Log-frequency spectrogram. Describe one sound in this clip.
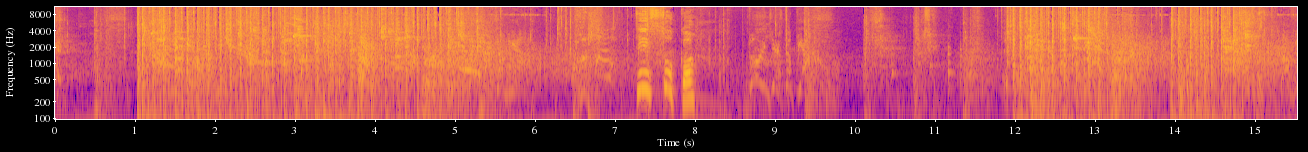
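A gun fires in rapid bursts, heard close up.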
